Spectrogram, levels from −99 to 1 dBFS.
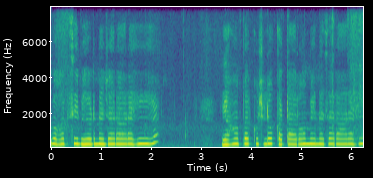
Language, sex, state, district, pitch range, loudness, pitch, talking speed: Hindi, female, Rajasthan, Jaipur, 285-295 Hz, -14 LUFS, 290 Hz, 165 wpm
